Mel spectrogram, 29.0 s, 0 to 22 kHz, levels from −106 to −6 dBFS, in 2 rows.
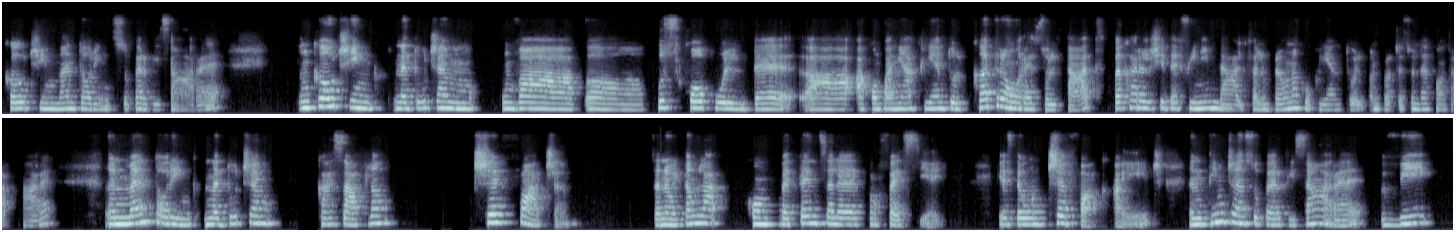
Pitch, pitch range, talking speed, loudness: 220 Hz, 200-245 Hz, 120 wpm, -29 LUFS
